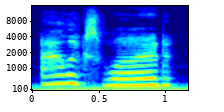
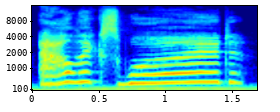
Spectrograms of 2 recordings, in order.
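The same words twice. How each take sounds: First: Said in the usual way. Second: Drawn-out high line. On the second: Acted. Dramatic line then repeated.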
